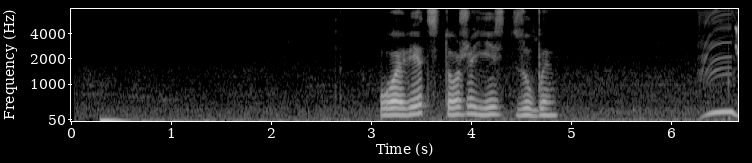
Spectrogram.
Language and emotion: Russian, neutral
